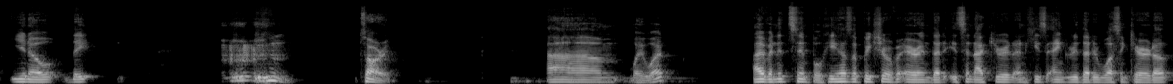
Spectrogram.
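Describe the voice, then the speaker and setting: Young guy hosting a reaction stream, swearing a lot, fed up and ranting. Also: mid-range voice. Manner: profane, exasperated ranting. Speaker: anime reaction host. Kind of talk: heated reaction commentary.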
